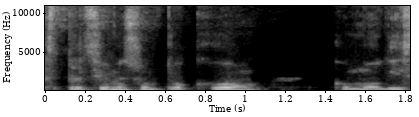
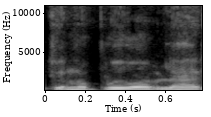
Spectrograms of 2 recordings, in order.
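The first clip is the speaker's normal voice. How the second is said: normal talking voice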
